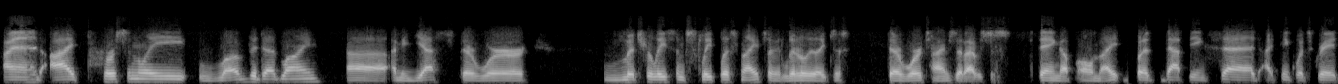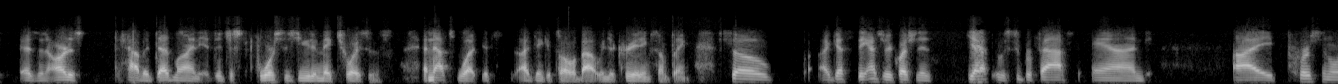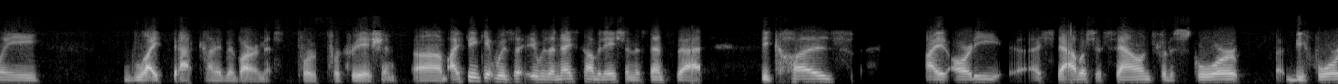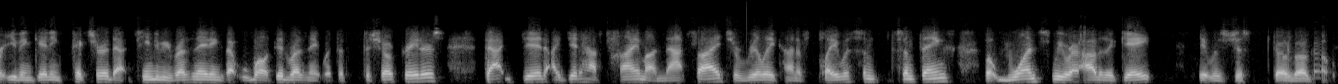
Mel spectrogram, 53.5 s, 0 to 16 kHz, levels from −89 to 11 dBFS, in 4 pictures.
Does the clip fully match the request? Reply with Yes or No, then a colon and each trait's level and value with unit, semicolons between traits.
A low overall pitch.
Yes: low, 110 Hz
